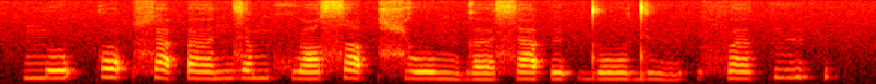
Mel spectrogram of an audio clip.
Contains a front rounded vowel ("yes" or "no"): no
